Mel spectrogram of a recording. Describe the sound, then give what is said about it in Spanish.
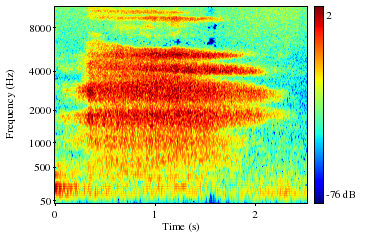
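A single slow, deep breath in a breathing exercise, inhaled through the open mouth and exhaled through the nose, a steady airy hiss like the sea that swells and fades over about two seconds, with no talking. “O sea, inspiras por la boca, y exhalo por mi nariz.”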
